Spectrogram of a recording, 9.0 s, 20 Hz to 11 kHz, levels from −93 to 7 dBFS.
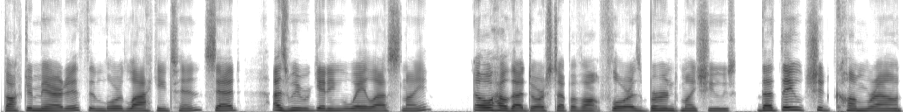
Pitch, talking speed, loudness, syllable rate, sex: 205 Hz, 175 wpm, -20 LUFS, 4.8 syllables/s, female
